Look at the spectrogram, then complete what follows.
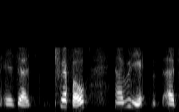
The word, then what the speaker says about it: Triffo: My last name is TRIFFO. Really, that's how it's spelled.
